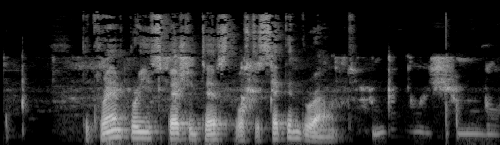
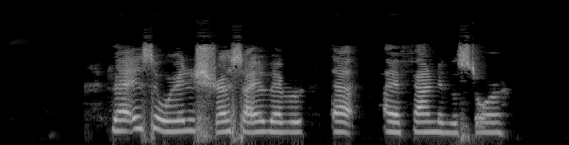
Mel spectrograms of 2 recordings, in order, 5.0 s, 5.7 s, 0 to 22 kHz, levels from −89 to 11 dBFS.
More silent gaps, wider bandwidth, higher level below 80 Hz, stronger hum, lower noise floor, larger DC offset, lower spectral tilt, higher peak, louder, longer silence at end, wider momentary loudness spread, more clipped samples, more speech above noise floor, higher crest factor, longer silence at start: neither; first, 16 kHz vs 9.4 kHz; first, -62 dBFS vs -72 dBFS; neither; second, -51 dBFS vs -84 dBFS; neither; about the same, -2.5 dB/octave vs -1.5 dB/octave; first, -2 dBFS vs -10 dBFS; first, -19 LUFS vs -25 LUFS; second, 0.1 s vs 0.65 s; first, 21 LU vs 10 LU; neither; second, 30 dB vs 59 dB; about the same, 20 dB vs 18 dB; second, 0.2 s vs 1.1 s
